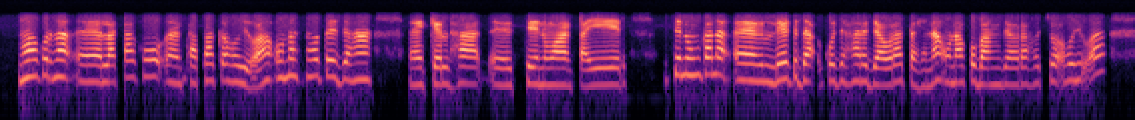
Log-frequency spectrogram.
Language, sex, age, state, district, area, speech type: Santali, female, 18-30, West Bengal, Bankura, rural, conversation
